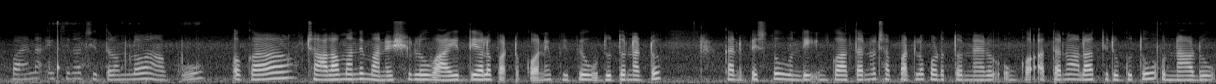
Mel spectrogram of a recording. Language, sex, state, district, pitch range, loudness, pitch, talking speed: Telugu, female, Andhra Pradesh, Visakhapatnam, 215-240 Hz, -20 LUFS, 225 Hz, 110 wpm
